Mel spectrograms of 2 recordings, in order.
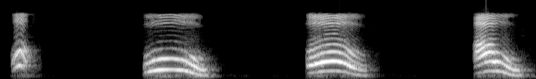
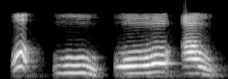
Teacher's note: यहाँ पर जिन स्वरों के उच्चारण में होठों का आकार क्या हो जाता है, गोल हो जाता है। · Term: वृत्ताकार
